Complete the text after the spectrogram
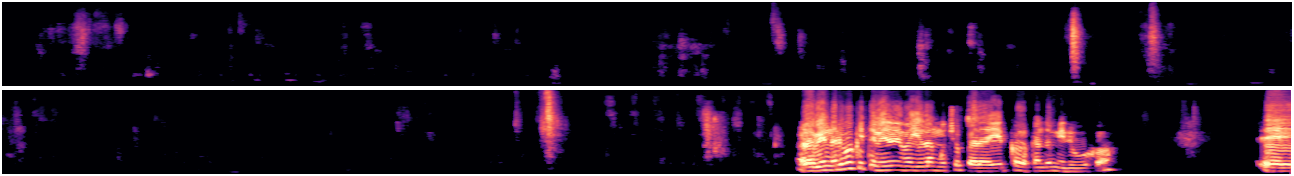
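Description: A pencil scratches and strokes softly across paper.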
